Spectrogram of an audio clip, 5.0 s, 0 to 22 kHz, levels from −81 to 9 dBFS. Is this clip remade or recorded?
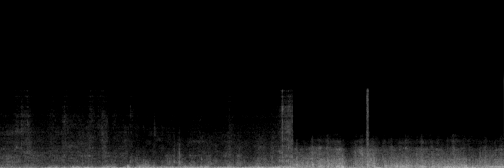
remade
